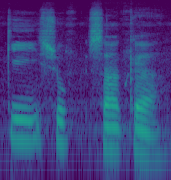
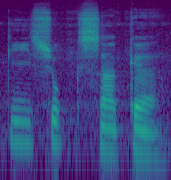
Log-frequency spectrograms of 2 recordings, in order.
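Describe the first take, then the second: The two takes are said the same way.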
